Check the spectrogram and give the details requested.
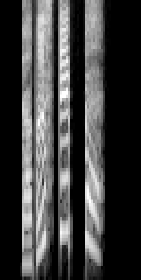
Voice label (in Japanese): ダブステップ！ 少女×中音域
